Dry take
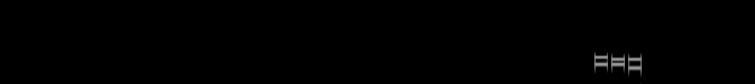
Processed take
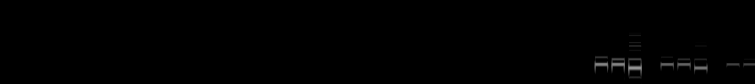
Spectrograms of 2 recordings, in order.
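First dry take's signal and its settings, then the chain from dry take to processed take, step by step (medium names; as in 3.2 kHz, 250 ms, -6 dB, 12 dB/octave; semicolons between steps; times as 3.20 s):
DTMF "0*4", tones 125 ms, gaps 43 ms, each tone -27.5 dBFS
steep low-pass 870 Hz 48 dB/octave; hard clipper -29 dBFS; on a send: thinning echo 658 ms, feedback 35%, high-pass 530 Hz, level -9 dB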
